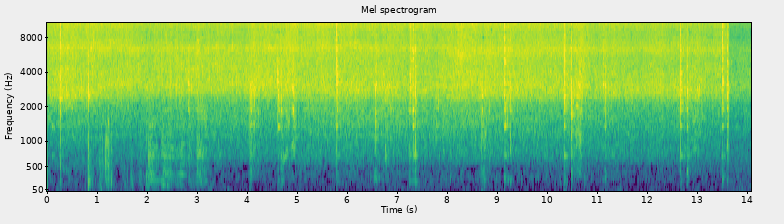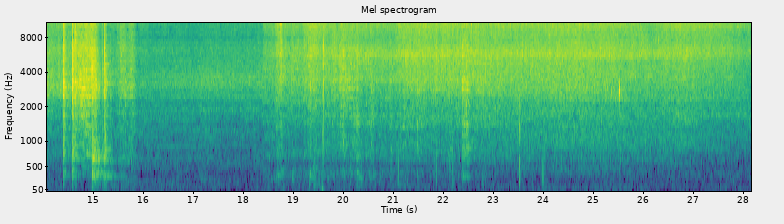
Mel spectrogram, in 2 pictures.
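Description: Dried fish, cucumber and tomato sizzling in oil in an aluminium pot, with the clicks and scrapes of a metal ladle stirring. About halfway through come a few louder clatters, and after that the sizzle drops to a quieter, softer hiss.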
